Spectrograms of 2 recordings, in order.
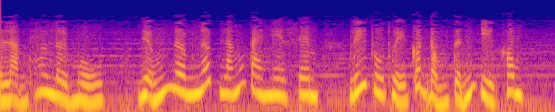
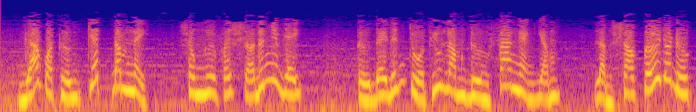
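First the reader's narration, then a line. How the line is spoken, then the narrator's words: Angry. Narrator (Vietnamese): Đồng mổ tức giận nói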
